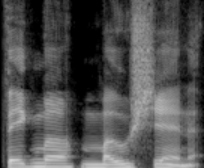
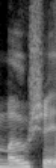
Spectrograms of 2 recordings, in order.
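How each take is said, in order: First: "Figma Motion" said slowly and clearly; careful pronunciation. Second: "Motion" said hastily and garbled; mispronounced Motion. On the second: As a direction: blurt "Motion" quickly and slightly off. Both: Shown as a demonstration. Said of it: "It's not Motion".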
